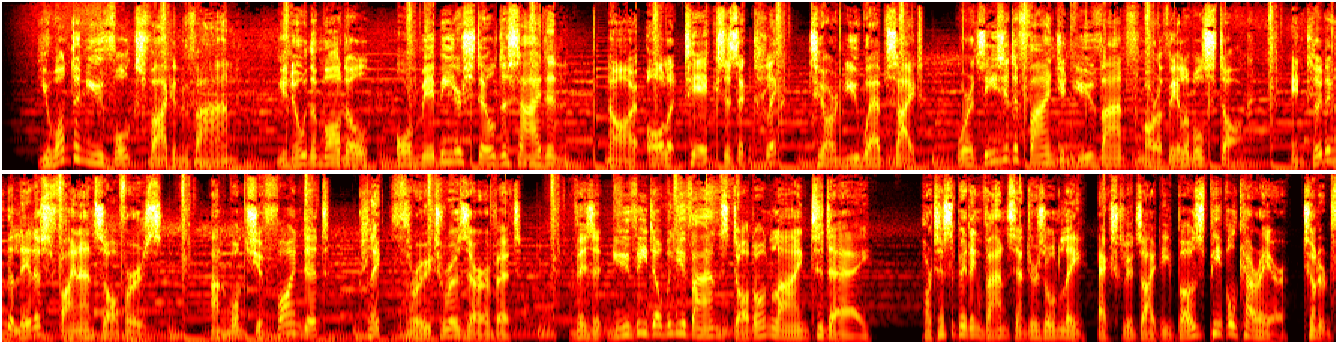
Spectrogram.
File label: 60 commercial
